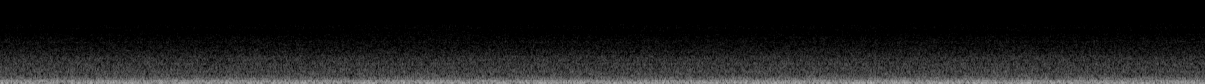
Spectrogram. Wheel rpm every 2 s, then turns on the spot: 0, 0, 0, 0, 0, 0.
none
